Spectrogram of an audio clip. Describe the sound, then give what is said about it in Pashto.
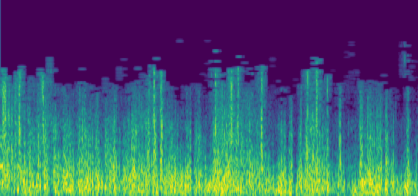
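Desert wind blows dust across open ground in Helmand, a dense, steady roar of gusting air buffeting the microphone with no break and no clear voices. “پر دې دښته باد او دوړو د هغه سرتیرو چیرې وراړولې دي چې د لارې د خلاصولو په عملیاتو بوخت دي.”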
